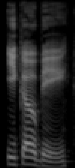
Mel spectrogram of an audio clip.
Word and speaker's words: Ecobee: And the other one would be the Ecobee, which is spelled kind of weird, but it's like eco, like eco-friendly, and then bee, like the animal, like the insect, bee. Ecobee.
